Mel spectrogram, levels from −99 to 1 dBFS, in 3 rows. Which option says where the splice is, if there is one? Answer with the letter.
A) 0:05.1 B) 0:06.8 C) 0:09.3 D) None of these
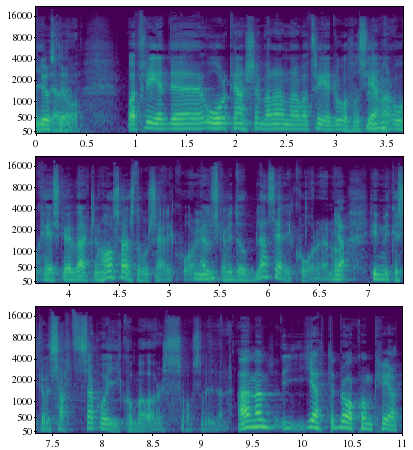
C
